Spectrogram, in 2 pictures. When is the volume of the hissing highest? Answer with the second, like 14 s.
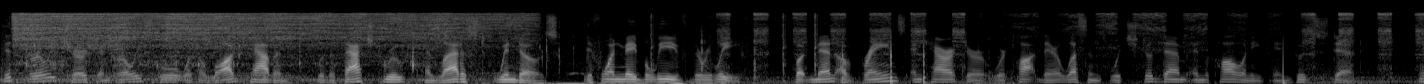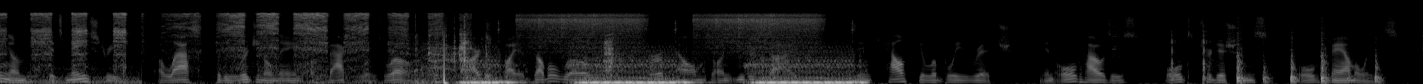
1 s.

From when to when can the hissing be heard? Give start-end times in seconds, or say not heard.
0.0-22.9.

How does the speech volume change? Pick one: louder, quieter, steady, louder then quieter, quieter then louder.
quieter.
